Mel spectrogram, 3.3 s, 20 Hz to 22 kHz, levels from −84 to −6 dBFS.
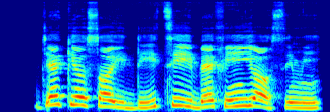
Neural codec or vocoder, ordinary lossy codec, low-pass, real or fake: vocoder, 48 kHz, 128 mel bands, Vocos; none; none; fake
